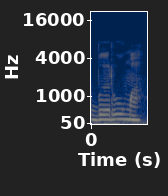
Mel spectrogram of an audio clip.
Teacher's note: Fonem R yang di afiksnya hilang menjadi kata berumah.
